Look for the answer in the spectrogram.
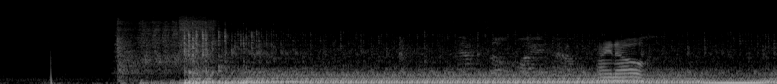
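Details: Datsun 280Z after ignition timing adjustment fixed sluggishness and hard hot starting: cranks, catches quickly and settles into smooth steady idle, no misses or popping, no longer shooting flames; normal running.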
